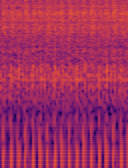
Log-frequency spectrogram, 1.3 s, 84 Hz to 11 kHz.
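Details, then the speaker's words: Honda ATC 250SX single-cylinder engine powering a Club Car DS golf cart, run this way for three years: steady, even thumping at a fast idle, about fifteen beats a second, no misses or knocks; normal idle. "Campgrounds, things like that, no problems at all. Great running machine, does everything it should."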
